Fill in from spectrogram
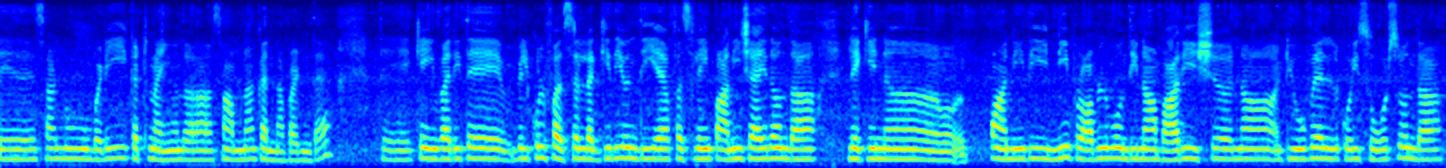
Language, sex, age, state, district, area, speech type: Dogri, female, 30-45, Jammu and Kashmir, Reasi, rural, spontaneous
